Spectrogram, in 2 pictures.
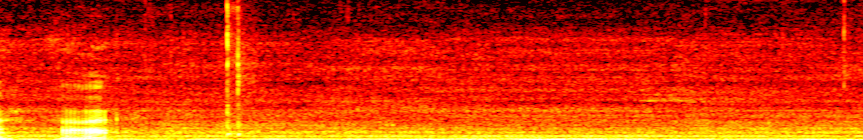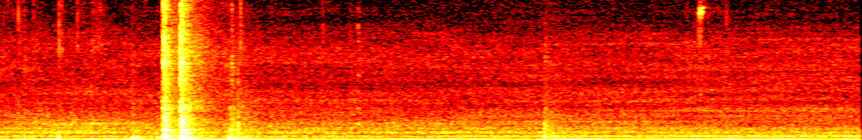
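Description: Steady low hum, with a short, sharp burst of sound about five seconds in.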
